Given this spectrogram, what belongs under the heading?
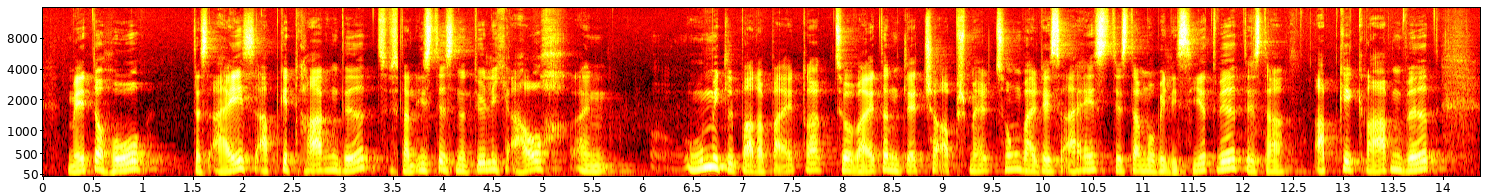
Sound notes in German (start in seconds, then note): none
